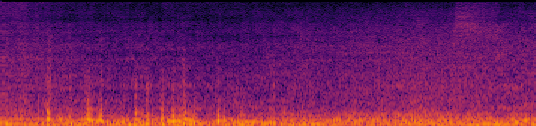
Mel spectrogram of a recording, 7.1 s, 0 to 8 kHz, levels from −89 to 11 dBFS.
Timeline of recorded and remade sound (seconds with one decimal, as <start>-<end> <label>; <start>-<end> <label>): 0.0-4.0 remade; 4.0-6.5 recorded; 6.5-7.1 remade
